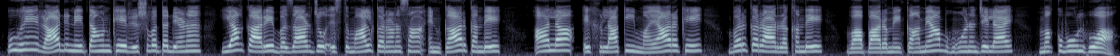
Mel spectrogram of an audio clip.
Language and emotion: Sindhi, neutral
